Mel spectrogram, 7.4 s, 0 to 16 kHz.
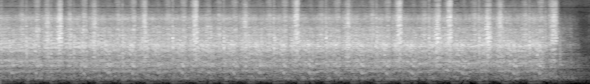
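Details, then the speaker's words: John Deere 2640 diesel tractor that sat for years, cranking after bleeding the fuel line: the starter churns steadily at about three compressions a second for seven seconds and never catches. The injection pump delivers no fuel; earlier it ran only on ether. "And we pulled it off, and it would never build any fuel pressure from the injection pump. And so we hit it with some ether, and it cranked on ether going down the road, but it just still won't pump any fuel out."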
